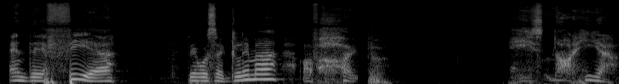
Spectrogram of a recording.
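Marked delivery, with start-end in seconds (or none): 5.1-6.1 hushed whisper. Acted. Preacher whispering the angel's news to the congregation. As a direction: whisper it like a secret.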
